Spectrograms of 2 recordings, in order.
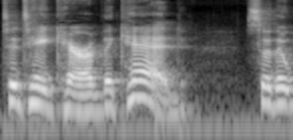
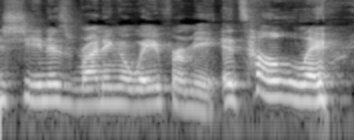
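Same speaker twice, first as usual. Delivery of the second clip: usual speaking voice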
